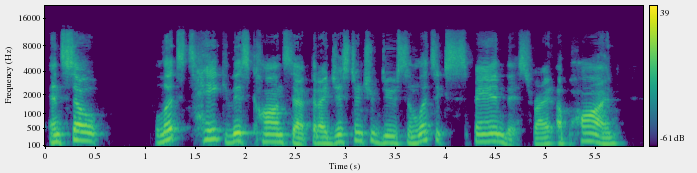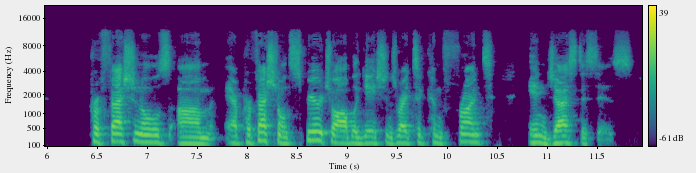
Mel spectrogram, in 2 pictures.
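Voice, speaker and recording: Husky-voiced man giving an earnest lecture. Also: on the high side. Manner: earnest, deliberate, often adds "right?" as a check. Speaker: social work professor. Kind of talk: prepared lecture to an audience.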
